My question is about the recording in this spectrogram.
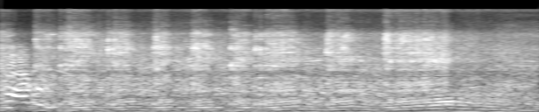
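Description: A motor vehicle's engine running and revving in the well-of-death drum, its pitch rising and falling in a swell near the end, with voices over it.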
